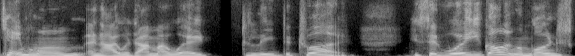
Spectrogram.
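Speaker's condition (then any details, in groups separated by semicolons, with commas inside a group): Cerebral palsy; since birth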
